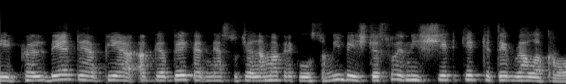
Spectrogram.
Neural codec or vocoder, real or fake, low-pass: codec, 16 kHz, 1.1 kbps, Voila-Tokenizer; fake; 7.2 kHz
